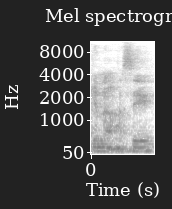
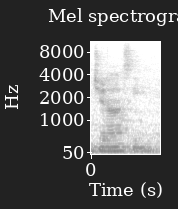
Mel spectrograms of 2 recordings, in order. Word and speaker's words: Genasi: I play Monolith, the Earth Genasi rogue, and... Is it really not Ganassi? Yeah, it's like Genie, Genasi. Genie.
